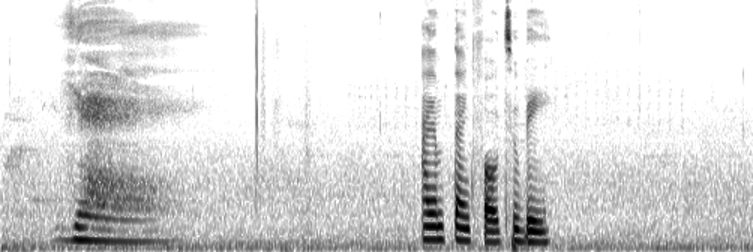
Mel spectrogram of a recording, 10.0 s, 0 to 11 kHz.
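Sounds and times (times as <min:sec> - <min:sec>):
deep breath released as a long voiced sigh during a guided breathing meditation: 0:00.8 - 0:02.9
speech: 0:01.0 - 0:01.6, 0:05.8 - 0:07.4.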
